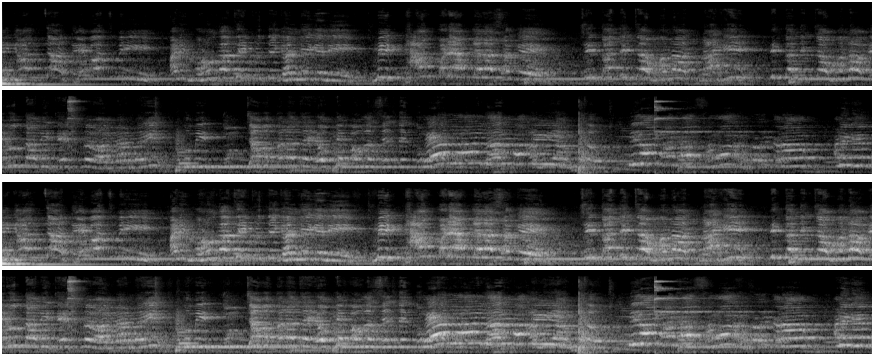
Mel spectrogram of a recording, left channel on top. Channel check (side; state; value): left; quieter; 6.7 dB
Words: देवच मी आणि म्हणूनच ही कृती घडली गेली. मी ठामपणे आपल्याला सांगेन, जिथं तिच्या मनात नाही तिथं तिच्या मनाविरुद्ध आम्ही ज्येष्ठ वागणार नाही. तुम्ही तुमच्या मतानं जे योग्य पाऊल असेल ते तुम्ही समोर हजर करा आणि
